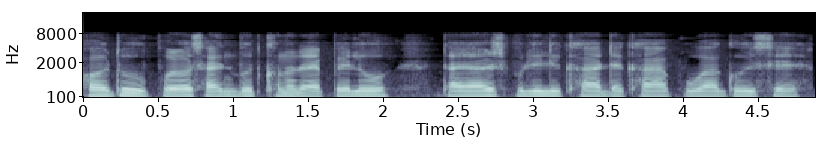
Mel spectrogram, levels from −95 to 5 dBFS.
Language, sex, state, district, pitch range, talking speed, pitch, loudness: Assamese, male, Assam, Sonitpur, 115-120 Hz, 135 wpm, 120 Hz, -17 LUFS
